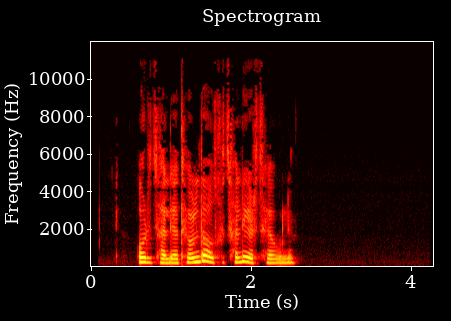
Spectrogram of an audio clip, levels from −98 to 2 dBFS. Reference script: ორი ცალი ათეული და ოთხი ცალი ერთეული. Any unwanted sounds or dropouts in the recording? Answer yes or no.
no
